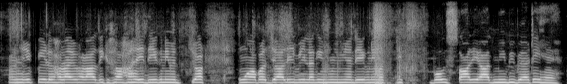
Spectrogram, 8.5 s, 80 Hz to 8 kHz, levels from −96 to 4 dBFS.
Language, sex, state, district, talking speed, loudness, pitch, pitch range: Hindi, female, Chhattisgarh, Rajnandgaon, 190 wpm, -17 LUFS, 260 Hz, 255-260 Hz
